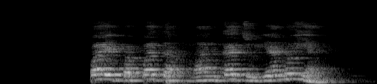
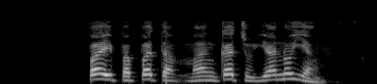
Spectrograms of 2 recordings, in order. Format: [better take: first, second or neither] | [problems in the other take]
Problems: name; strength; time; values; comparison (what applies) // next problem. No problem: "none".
second | room echo; dies away in 0.6 s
